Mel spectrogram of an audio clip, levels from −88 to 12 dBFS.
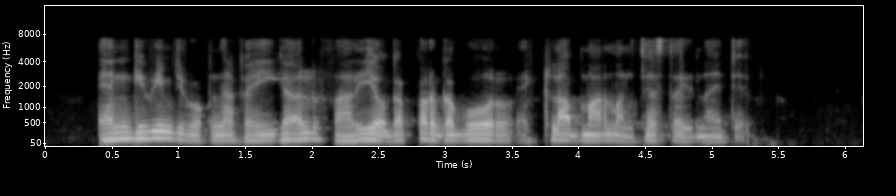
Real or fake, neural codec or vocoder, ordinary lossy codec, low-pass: fake; codec, 16 kHz, 2 kbps, X-Codec, HuBERT features, trained on general audio; none; 7.2 kHz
